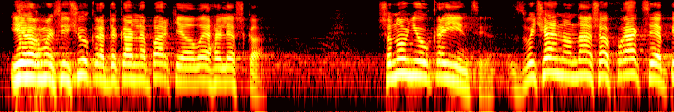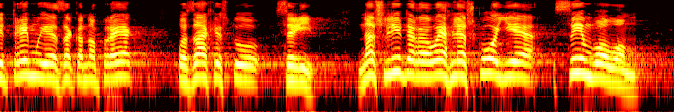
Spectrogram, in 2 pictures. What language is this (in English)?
Ukrainian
